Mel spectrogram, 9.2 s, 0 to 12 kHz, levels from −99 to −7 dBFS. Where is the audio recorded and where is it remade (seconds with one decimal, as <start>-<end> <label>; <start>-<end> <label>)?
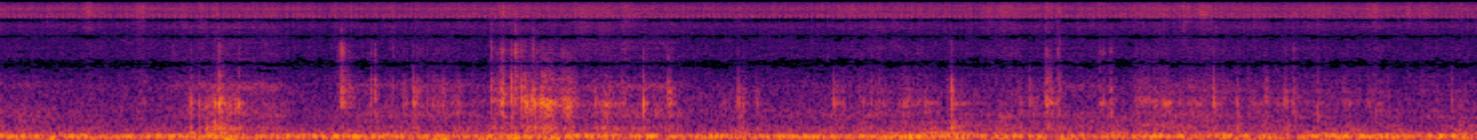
0.0-4.7 remade; 4.7-5.5 recorded; 5.5-9.2 remade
